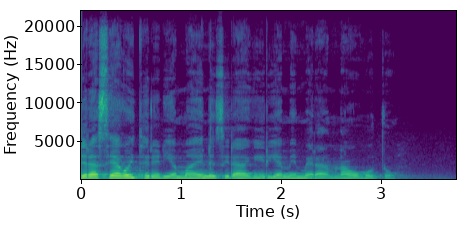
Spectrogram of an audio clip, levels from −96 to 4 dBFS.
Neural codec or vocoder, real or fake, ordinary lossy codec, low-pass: none; real; none; none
